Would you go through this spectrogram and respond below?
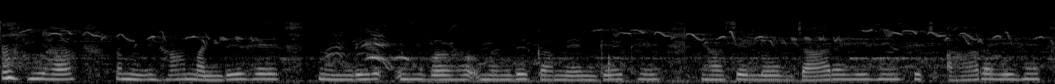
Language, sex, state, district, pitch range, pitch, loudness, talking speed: Hindi, female, Maharashtra, Solapur, 215-240 Hz, 230 Hz, -36 LUFS, 115 wpm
